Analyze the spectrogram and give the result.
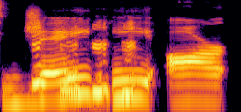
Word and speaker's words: Jeroslow: And in case you're wondering about how to spell that, that's JEROSLOW. So Jeroslow.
